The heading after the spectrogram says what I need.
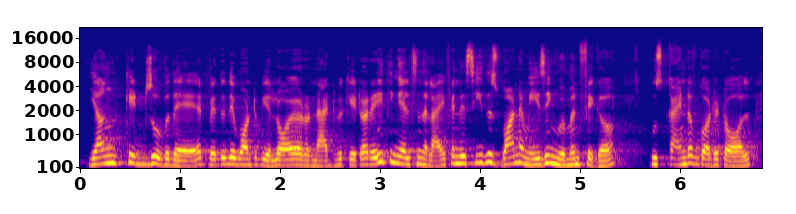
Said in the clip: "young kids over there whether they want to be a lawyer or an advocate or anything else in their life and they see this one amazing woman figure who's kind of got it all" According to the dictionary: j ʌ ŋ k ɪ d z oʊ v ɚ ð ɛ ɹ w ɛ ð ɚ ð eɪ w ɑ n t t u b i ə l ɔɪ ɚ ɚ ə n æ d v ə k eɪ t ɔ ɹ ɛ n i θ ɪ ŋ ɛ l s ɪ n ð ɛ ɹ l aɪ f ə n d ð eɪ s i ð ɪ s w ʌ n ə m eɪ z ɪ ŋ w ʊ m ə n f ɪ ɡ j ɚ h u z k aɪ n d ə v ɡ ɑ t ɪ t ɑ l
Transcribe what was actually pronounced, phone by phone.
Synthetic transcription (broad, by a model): j ʌ ŋ k ɪ d z oʊ v ɚ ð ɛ ɹ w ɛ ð ɚ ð eɪ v ɑ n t t u b i ə l ɔɪ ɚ ɚ ə n æ d v ə k eɪ t ɔ ɹ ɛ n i t ɪ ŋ ɛ l s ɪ n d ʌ l aɪ f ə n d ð eɪ s i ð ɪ s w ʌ n ə m eɪ z ɪ ŋ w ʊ m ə n f ɪ ɡ ɚ h u z k aɪ n d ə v ɡ ɑ t ɪ t ɑ l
